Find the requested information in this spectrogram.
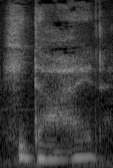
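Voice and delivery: unvoiced whisper; whispered spoiler. Real, not acted. Warning listeners of a movie spoiler, whispered. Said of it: "cover your ears".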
